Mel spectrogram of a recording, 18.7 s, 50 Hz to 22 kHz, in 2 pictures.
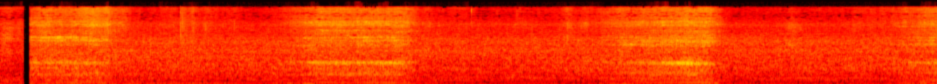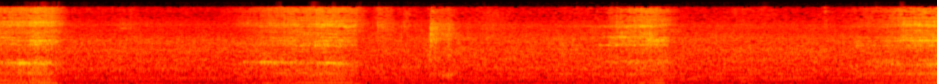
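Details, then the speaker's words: Another household member sleeping: loud, rough snoring repeating regularly, about 20 breaths a minute, with quieter pauses between snores; snoring. "there may be someone else in my house that's not me that's not 345 to life wife that may also sleep in the same fashion"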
